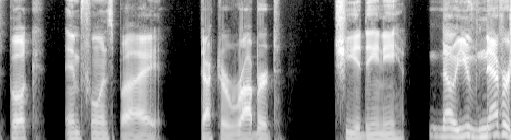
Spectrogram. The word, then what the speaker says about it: Cialdini: to say it you know how to say chaldini yes you know how to say it cialdini okay dr robert cialdini wrote this book called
